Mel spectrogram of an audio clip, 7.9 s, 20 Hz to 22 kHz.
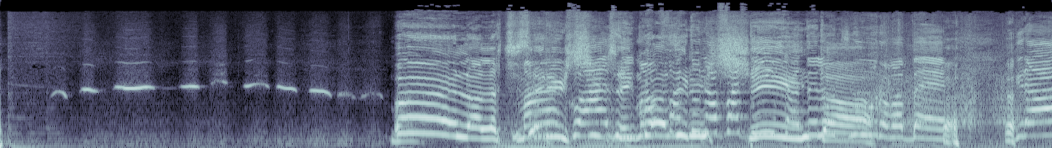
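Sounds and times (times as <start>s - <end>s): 
person whistling short wavering breathy notes: 0.2s - 2.9s
speech: 2.9s - 7.8s
laughter: 5.5s - 7.8s.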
